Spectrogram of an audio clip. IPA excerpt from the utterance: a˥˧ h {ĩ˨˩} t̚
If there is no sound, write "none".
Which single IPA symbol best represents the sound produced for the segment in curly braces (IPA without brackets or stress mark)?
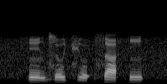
ĩ˦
